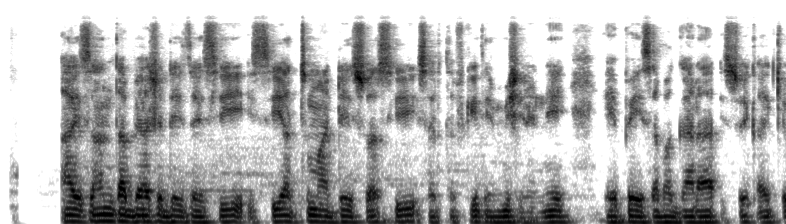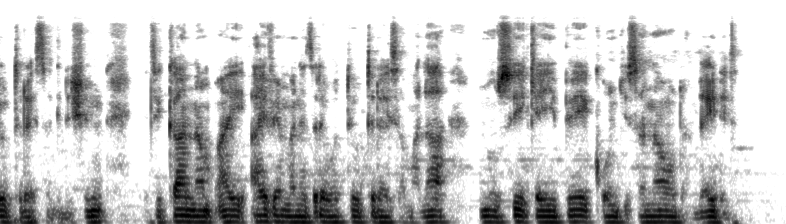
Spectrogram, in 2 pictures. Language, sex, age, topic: Gamo, male, 18-24, government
